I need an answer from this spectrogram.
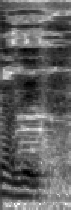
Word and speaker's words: allée: Je suis allée. So whether it's got the extra E on the end or not doesn't actually change in this instance the pronunciation.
